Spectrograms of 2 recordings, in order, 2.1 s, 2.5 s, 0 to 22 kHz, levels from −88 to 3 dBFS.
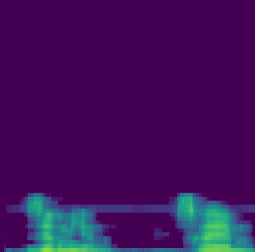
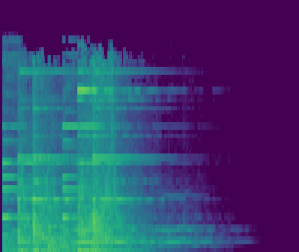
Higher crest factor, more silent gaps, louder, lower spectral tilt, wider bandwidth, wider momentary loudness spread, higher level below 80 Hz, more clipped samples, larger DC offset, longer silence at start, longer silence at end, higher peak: about the same, 20 dB vs 18 dB; neither; second, -20 LUFS vs -17 LUFS; first, -11.5 dB/octave vs -2 dB/octave; second, 5.2 kHz vs 19 kHz; second, 13 LU vs 21 LU; about the same, -42 dBFS vs -38 dBFS; neither; neither; first, 0.2 s vs 0 s; second, 0 s vs 0.9 s; about the same, -2 dBFS vs -4 dBFS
